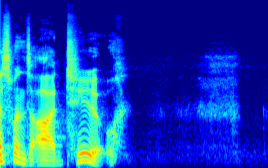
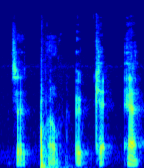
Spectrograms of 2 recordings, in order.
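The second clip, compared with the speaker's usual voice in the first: whisper; 3 semitones lower, 18 dB quieter, faster than usual. Real, not acted. Muttered under breath.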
